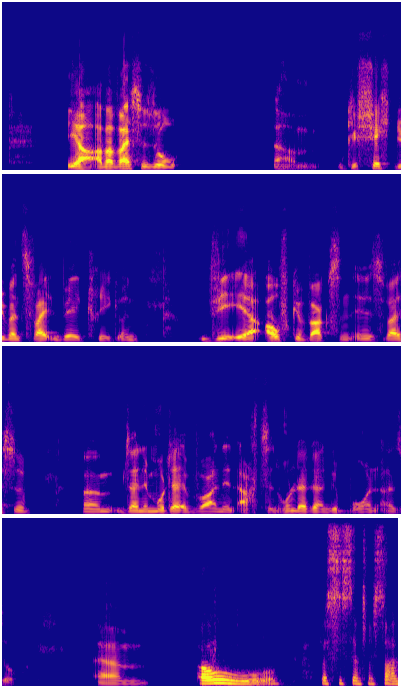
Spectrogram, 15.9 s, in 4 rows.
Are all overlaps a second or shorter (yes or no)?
yes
